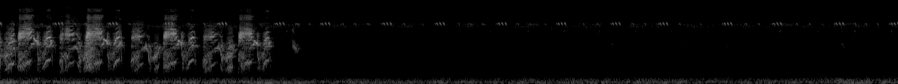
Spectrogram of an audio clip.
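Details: Jungle bush quail call used in hunting: about three seconds of quick, shrill, repeated chattering bursts, then a sudden stop leaving faint high ticking and soft background hiss.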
